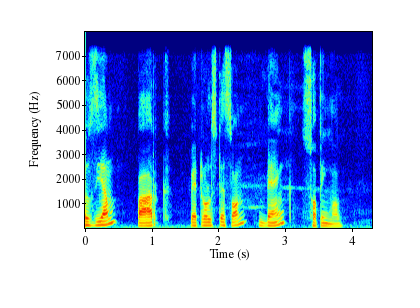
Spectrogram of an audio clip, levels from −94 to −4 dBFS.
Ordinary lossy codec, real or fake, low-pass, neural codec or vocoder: none; fake; 7.2 kHz; vocoder, 44.1 kHz, 80 mel bands, Vocos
